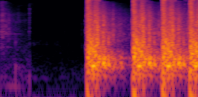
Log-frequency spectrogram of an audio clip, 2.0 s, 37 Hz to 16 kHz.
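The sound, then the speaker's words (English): Loud gunshots from a homemade metal AR-15 rifle emptying a 10-round magazine: several sharp, booming cracks in quick, slightly uneven succession, each ringing briefly before the next. “That's the sound of Andy Greenberg firing a 10-round magazine using the ghost gun he made in his office at Wired Magazine.”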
